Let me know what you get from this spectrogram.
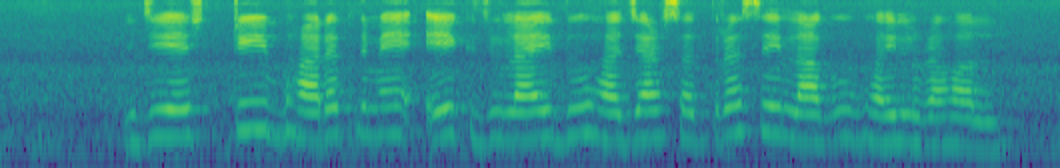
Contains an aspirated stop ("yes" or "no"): no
